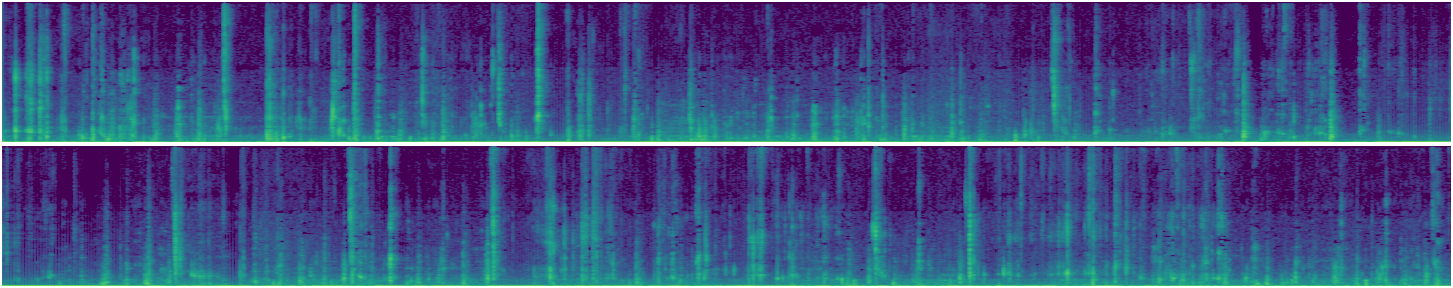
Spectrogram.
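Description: Close-miked chewing and biting of braised meat, with many quick, irregular crunchy clicks as the mouthfuls are bitten and chewed, picked up by a clip-on microphone.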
